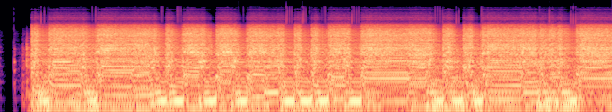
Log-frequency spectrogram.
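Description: Heavily distorted electric guitar playing a chugging riff through the Lichtlaerm King in Yellow overdrive pedal, its low knob turned up for more low end. It starts about a quarter second in, after a brief silence.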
